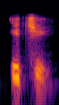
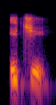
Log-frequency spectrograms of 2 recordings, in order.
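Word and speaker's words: いち: one in Japanese is called Ichi Ichi and this is the kanji for one or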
